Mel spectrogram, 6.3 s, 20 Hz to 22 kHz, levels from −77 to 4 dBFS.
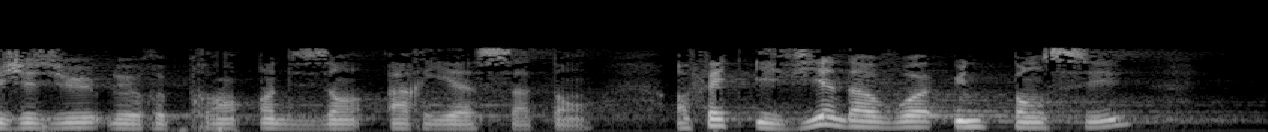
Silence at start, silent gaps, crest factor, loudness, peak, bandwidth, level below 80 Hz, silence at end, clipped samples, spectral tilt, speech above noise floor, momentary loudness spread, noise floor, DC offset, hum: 0 s; none; 20 dB; -25 LUFS; -6 dBFS; 6 kHz; -56 dBFS; 0.35 s; under 0.1%; -4 dB/octave; 25 dB; 12 LU; -50 dBFS; under 0.1%; none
